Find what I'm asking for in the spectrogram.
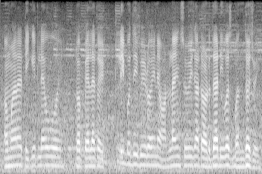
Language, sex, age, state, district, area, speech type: Gujarati, male, 18-30, Gujarat, Valsad, rural, spontaneous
